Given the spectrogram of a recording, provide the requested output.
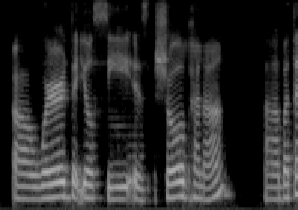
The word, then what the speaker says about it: शोभना: Because of Sandhi, the A in Ashobhana becomes combined with the A in Prita. So we have Prita Shobhana. Prita Shobhana. So I'm going to pronounce it as Shobhana without the A, just to indicate the melody.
